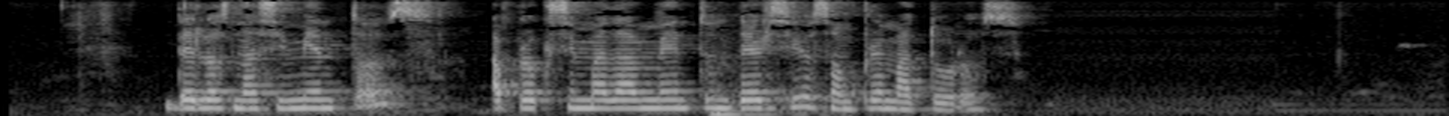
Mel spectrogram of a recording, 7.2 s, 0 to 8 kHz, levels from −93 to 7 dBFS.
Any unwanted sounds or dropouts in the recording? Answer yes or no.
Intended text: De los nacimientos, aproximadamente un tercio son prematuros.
no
